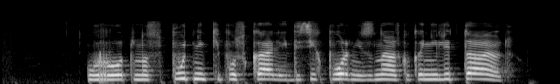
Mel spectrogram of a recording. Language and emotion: Russian, angry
